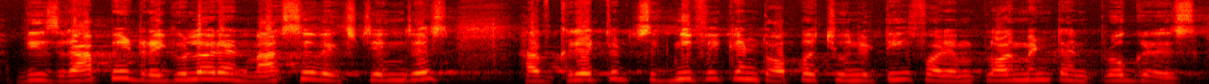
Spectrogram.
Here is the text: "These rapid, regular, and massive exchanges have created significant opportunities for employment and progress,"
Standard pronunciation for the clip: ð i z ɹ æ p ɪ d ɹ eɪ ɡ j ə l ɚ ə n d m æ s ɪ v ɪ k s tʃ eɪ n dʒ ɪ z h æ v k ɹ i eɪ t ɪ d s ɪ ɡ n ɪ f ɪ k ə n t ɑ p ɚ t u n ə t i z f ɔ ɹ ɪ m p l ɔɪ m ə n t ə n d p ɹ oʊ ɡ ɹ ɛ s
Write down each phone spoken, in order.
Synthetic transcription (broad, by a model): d i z ɹ æ p ɪ d ɹ eɪ ɡ j ə l ɚ ə n d m æ s ɪ v ɪ k s tʃ eɪ n dʒ ɪ z h æ v k ɹ i eɪ t ɪ d s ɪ ɡ n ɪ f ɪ k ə n t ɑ p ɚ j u n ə t i f ɔ ɹ ɪ m p l ɔɪ m ə n t ə n d p ɹ oʊ ɡ ɹ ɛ s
